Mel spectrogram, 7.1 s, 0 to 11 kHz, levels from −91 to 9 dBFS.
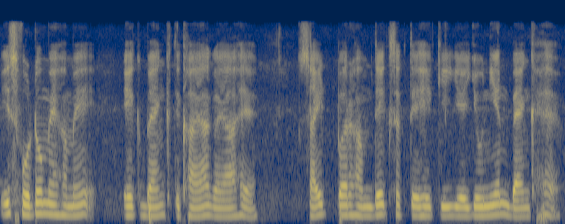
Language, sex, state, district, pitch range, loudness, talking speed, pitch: Hindi, male, Mizoram, Aizawl, 130-150 Hz, -17 LUFS, 170 wpm, 135 Hz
